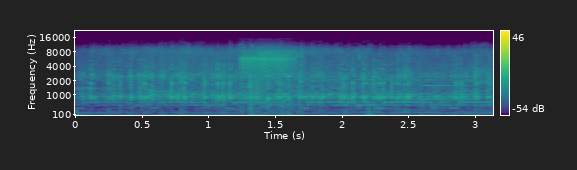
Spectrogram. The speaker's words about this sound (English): the source of all this natural hiss and these other radio waves and other kinds of waves that we hear in the atmosphere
